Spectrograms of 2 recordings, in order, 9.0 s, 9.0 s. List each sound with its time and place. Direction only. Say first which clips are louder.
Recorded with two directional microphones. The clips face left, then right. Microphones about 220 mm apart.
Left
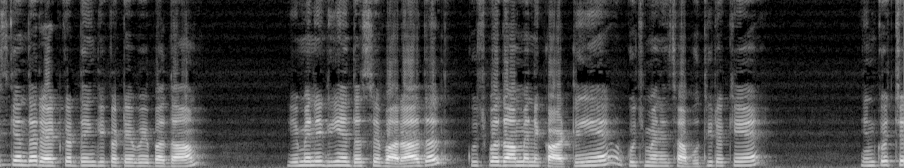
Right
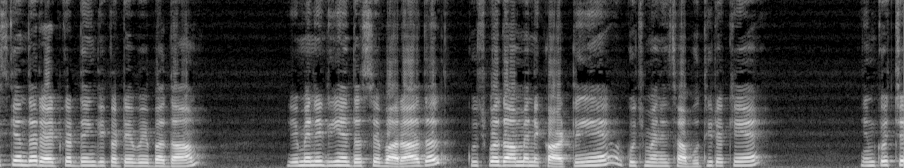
0.0 s a woman's voice: right 4 dB; 15° right (ahead or behind)
8.6 s a woman's voice: right 4 dB; 15° right (ahead or behind)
